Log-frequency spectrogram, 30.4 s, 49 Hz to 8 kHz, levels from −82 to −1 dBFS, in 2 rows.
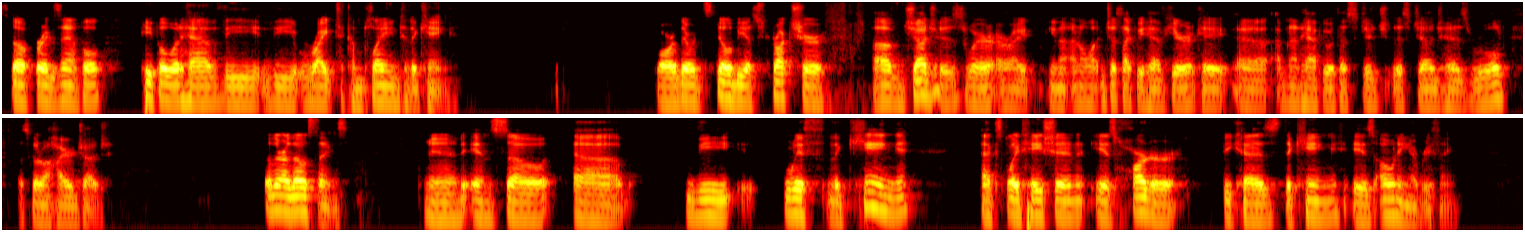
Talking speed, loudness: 145 wpm, -26 LUFS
